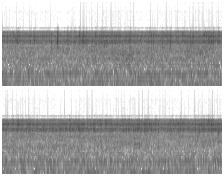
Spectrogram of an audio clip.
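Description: Meat sizzles and crackles steadily over hot coals.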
